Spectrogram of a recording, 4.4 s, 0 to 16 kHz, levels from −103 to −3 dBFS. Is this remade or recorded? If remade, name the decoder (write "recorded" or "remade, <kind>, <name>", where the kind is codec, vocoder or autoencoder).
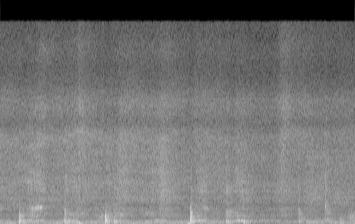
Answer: remade, autoencoder, DAC-VAE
